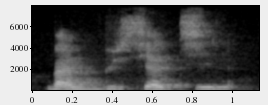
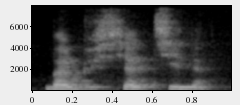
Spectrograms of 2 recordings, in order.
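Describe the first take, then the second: The two takes are said the same way.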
